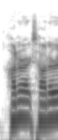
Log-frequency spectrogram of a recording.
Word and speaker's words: Hunter x Hunter: Hunter x Hunter is getting, Hunter, sorry, you're not supposed to pronounce the X, people get mad, is getting a new volume.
